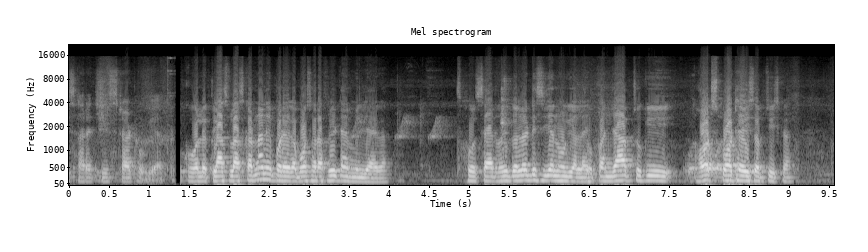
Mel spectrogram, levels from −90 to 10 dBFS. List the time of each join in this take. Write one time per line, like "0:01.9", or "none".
0:01.6
0:06.5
